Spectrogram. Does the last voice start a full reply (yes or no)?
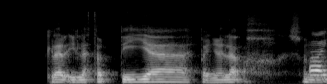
yes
